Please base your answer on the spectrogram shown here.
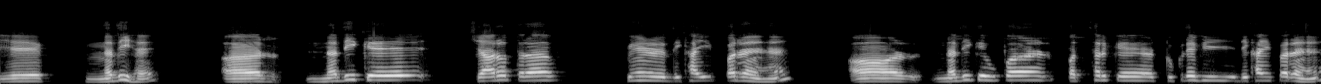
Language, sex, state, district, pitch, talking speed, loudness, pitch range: Hindi, male, Bihar, Saran, 180 Hz, 120 wpm, -16 LUFS, 145-200 Hz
